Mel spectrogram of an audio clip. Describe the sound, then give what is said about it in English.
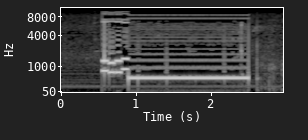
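Softphone call tones as the SJ Phone VoIP client is started: a quick run of three or four short electronic beeps, then a steady, loud dial-like tone holding for about a second and a half over a faint low hum, no talking. “And let me see what happens when I fire up SJ phone.”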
